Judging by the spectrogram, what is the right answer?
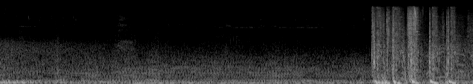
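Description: Bursts of gunfire in the video game Dune Awakening: after a stretch of low ambient rumble, a loud cluster of rapid shots erupts near the end, several sharp cracks in quick succession.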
